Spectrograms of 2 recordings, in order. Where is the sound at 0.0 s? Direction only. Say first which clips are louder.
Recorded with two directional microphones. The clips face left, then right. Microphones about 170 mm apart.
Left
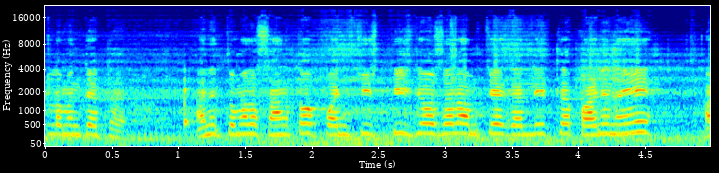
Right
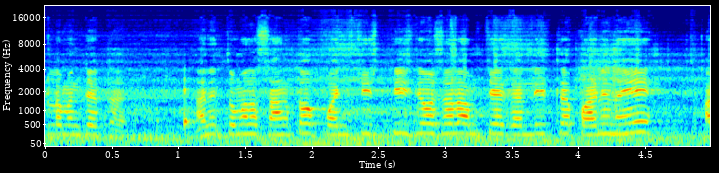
Left 3 dB; 30° left (ahead or behind).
